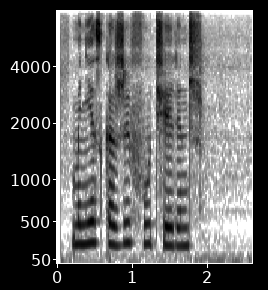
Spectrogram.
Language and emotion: Russian, neutral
